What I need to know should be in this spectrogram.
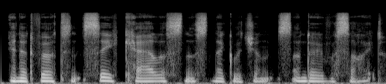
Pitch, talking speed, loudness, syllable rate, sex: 140 Hz, 80 wpm, -18 LUFS, 4.7 syllables/s, male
